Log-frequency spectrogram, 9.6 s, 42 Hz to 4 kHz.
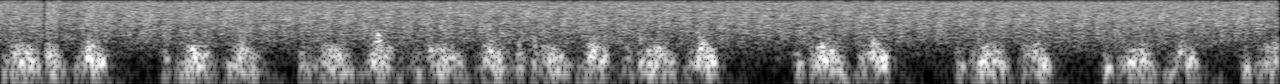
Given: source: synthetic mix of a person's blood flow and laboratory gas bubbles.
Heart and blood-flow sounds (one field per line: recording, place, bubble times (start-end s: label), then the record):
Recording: Doppler ultrasound of blood flow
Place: precordium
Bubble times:
no bubbles
From the record:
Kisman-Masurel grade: 000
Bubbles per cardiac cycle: 0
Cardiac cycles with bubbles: 0%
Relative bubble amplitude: no bubbles discernible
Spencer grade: 0 (complete lack of bubble signals)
